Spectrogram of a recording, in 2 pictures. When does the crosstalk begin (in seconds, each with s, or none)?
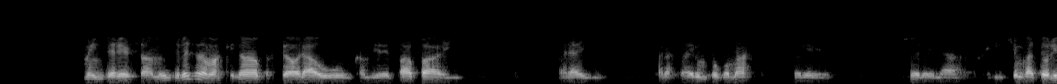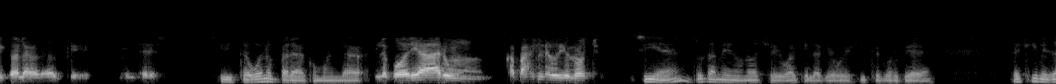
none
